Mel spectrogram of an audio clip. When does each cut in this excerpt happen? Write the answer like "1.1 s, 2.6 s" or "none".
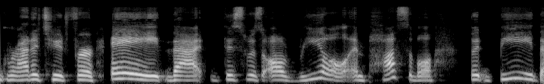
1.0 s, 2.1 s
